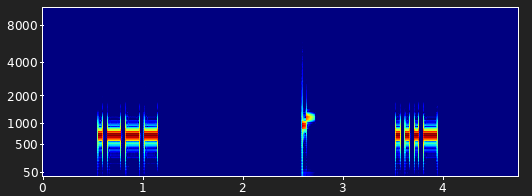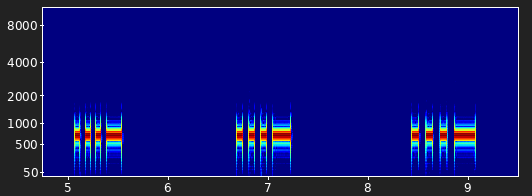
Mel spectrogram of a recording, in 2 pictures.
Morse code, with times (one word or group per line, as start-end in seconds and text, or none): 0.6-1.2 J
3.5-9.1 VVVV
